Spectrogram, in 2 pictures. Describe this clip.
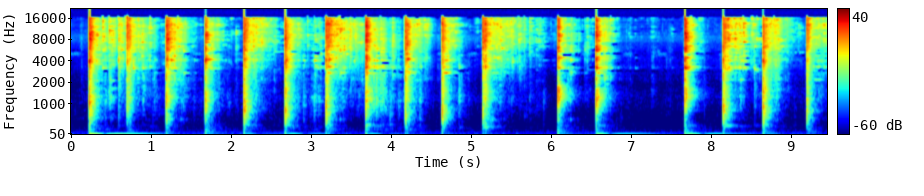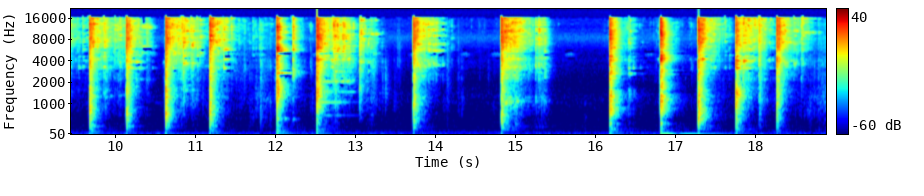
Multiple breaking bottles, hammer hitting glass until it breaks, medium to high pitch, tinging, falling glass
